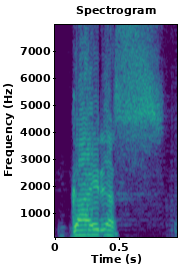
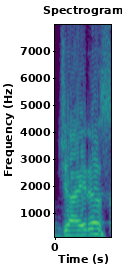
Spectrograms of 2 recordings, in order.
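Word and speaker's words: gyrus: अब देखो ये जो उभार है ना, इनको बोलते हैं गायरस। क्या बोलते हैं? गायरस। कुछ लोग जायरस कहते हैं, वो जैसा आप प्रोनाउंस करो, जायरस, गायरस।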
